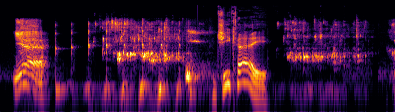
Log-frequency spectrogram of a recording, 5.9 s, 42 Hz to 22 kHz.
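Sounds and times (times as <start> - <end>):
speech: 0.2 - 0.9, 2.8 - 4.1
wine pouring into a glass: 0.8 - 3.2, 4.1 - 5.9.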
